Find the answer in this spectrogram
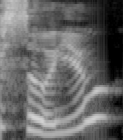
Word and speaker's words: Seoju: Oh, because the J is silent. Yeah, like the O, like here's like Seoju and or Soju or whatever, and in Spanish is Soyu.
